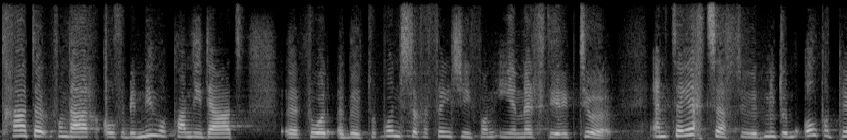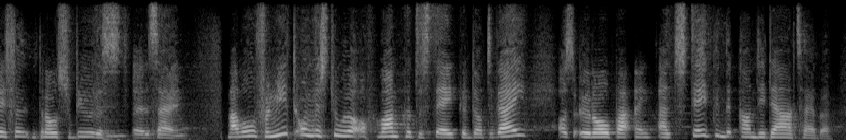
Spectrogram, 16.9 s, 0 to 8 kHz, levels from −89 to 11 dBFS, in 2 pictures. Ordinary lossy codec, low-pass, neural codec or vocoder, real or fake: none; none; codec, 16 kHz, 0.5 kbps, X-Codec, HuBERT features, trained on general audio; fake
